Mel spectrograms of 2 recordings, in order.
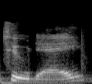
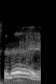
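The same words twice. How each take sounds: First: The first vowel is clear and full. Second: The first vowel is short and reduced. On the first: "It's not today" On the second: "most of the time going to say today in casual conversations"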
